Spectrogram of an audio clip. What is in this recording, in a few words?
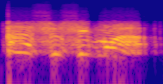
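French player killed enemy mood high; War Thunder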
